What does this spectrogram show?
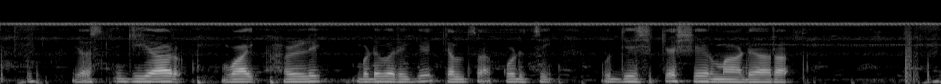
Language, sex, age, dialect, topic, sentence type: Kannada, male, 18-24, Dharwad Kannada, banking, statement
